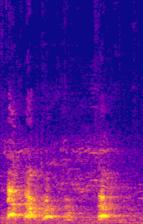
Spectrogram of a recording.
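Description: Dogs barking at night near the Darbar Sahib entrance, a few separate barks in two clusters with a pause between, fairly close against a quiet background.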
